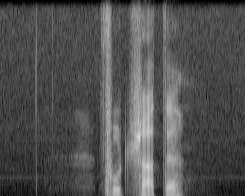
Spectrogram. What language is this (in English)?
Swedish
